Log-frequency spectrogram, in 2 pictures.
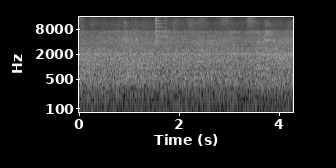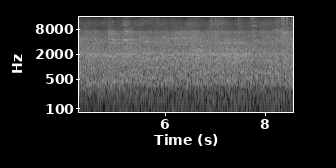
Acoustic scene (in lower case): crowded indoor space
